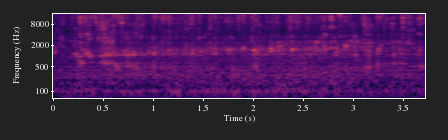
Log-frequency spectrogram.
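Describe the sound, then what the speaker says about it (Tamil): Water pours steadily from a tumbler into a container, a soft continuous splashing and gurgle, fairly quiet and close. "அஞ்சு டம்ளர் தண்ணி ஊற்றிட்டு காட்டுறேன்"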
